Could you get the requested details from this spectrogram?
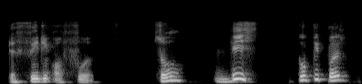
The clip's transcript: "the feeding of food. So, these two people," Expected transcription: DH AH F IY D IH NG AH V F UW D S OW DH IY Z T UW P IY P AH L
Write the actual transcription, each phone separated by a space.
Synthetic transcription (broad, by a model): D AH F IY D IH NG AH F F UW S OW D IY S T UW P IY P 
